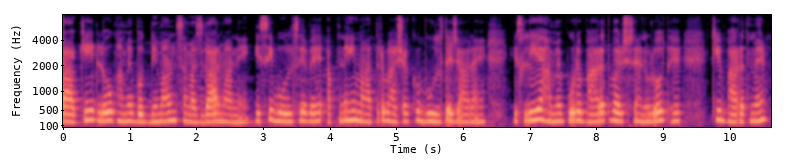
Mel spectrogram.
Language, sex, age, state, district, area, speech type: Hindi, female, 45-60, Madhya Pradesh, Bhopal, urban, spontaneous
